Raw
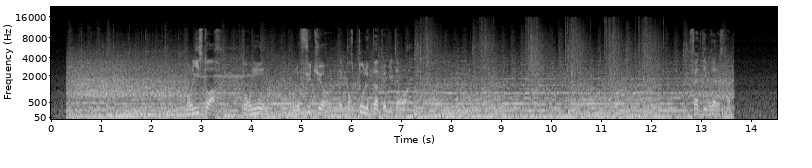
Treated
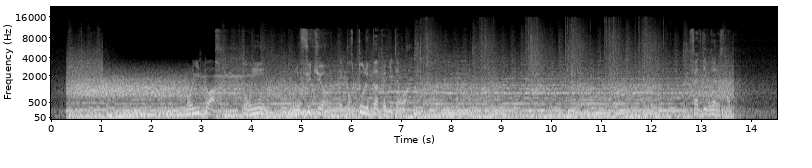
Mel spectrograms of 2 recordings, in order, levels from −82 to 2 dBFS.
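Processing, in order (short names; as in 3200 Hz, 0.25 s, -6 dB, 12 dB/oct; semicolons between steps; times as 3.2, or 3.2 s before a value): HPF 44 Hz; resonant low shelf 270 Hz +6.5 dB, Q 1.5; 1.04–3.29 LPF 1900 Hz 24 dB/oct; bell 1100 Hz +10 dB 0.72 oct; feedback echo 0.143 s, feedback 51%, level -16 dB; gain -1 dB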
